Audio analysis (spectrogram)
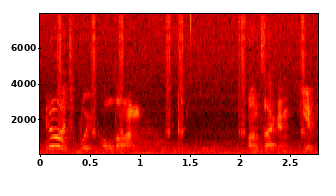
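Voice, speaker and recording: A man's voice: medium pitch, wildly swooping pitch, normal speed, noisy background. A man hosting a game livestream, chatting casually and rambling as he thinks aloud while playing. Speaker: game streamer, host. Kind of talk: casual livestream chat with gameplay commentary.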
